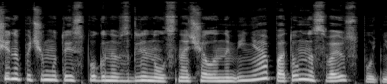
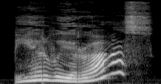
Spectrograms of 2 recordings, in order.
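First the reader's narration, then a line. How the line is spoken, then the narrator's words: Exclaiming. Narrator (Russian): воскликнула та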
